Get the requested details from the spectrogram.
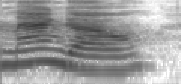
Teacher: For example, in the word mango, the first syllable has primary stress and the second syllable has secondary stress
